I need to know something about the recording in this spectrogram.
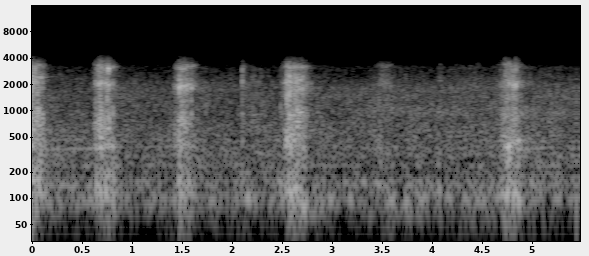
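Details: A dog having a reverse sneezing episode: repeated short, harsh snorting inhalations.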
